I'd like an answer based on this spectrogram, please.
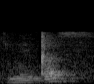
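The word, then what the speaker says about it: nepos: On a un nominatif népos, accentué sur la première syllabe.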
